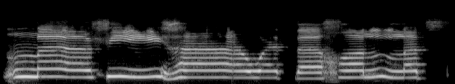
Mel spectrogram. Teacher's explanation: Mad, ada alif sebelumnya fathah di huruf mim. Ma dibaca dua harakat.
